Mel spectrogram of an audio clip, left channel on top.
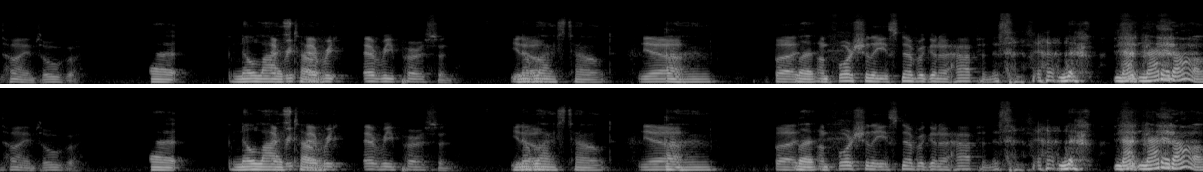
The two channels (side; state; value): both; normal; correlation 0.34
